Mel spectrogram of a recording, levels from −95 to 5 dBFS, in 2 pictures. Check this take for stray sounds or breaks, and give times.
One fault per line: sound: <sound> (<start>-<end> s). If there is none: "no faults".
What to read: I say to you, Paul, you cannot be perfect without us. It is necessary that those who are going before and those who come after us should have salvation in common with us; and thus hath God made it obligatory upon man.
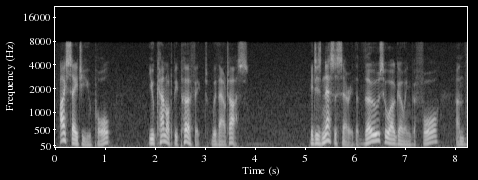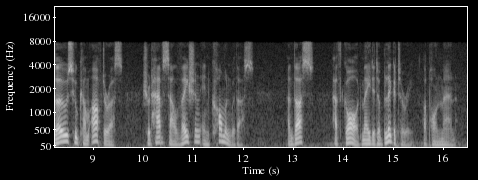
no faults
